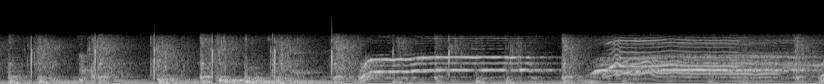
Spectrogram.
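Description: A steady beat of thumps, about two a second, then voices singing long held notes from about halfway through. A couple of seconds later one voice slides and wavers over the held notes.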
